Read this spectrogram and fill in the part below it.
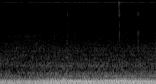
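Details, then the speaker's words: Honda Civic started cold and put in reverse: deep, steady low rumble with heavy vibration, much noisier than the healthy car, nothing sharp on top; failed top engine mount, fixed by replacing it. "hopefully you can hear that rumbling sound that shouldn't be sounding like that when you've took a lot of vibration and it's really rumbly quite a bit noisier than the other one see Ford not an issue stick and reverse and you hear that rumbling noise and that is the engine mount"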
